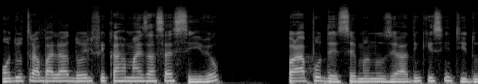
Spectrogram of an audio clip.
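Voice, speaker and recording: A man's fairly high, dark and mellow voice with ordinary pitch variation at a fairly quick pace, on a very clean recording with a silent background. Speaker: professor. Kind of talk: podcast discussion. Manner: fast.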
